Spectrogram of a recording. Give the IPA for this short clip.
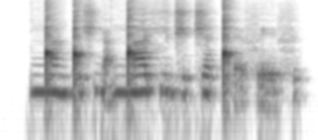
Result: ŋ͡ǃ ã ɡ͡ǃ i ʃ ŋ a̰ ŋ͡ǃ a fʲ u d͡ʒ ɘ t͡ʃ ɐ ǃʰ ɛ̰ f ḛ f

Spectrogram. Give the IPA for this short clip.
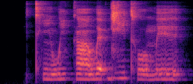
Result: tʰ ĩ˨ w i˦˨ k ã˦ w ɛ˦ ʔ d͡ʑ i˦˨ tʰ o˨ m e˦˨ ɪ̯

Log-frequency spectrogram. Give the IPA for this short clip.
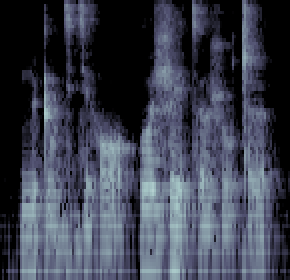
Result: n ə˦˨ ʈ o˨ dʲ ə˦ dʲ ɛ˨ h ɔ˦˨ | o˦ e̯ ʂ e˦˨ tʼ œ˨ ʂ o˨ ǀ œ˨

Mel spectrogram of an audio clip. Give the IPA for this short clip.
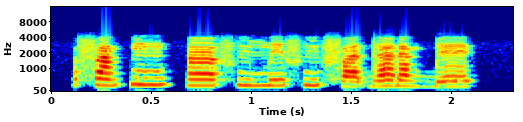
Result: f a˧ k͡p ũ˦ | ã˧ f ĩ˧ m e˧ f ĩ˧ f a˨ d a˨˦ ɾ a˧ ɡ͡b ɛ˧

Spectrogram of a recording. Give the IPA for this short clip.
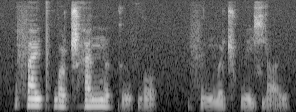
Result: f a˥ ɪ̯ pʰ w ɔ˥˩ ʈ͡ʂʰ a˥ n n̪ ɤ˥˩ k ɤ̰˨˩ f w ɔ˥˩ | f ə˧˥ n n̪ ɤ˥˩ ʈ͡ʂʰ w e˧˥ ɪ̯ ɕ j ɑ̰˨˩˦ ʊ̯

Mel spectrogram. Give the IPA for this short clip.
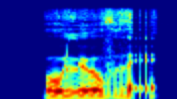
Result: u lʲ w u v ð ḛ

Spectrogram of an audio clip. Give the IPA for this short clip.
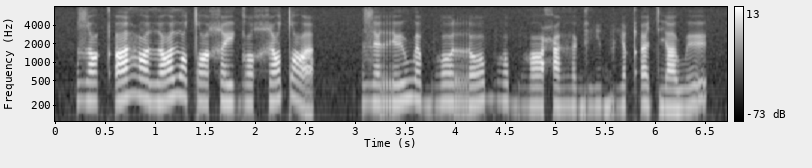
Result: z ɑ qʼ a ɦ ɑ ð ɑ ð ɐ tˤ a χ e ɡ ɔ χ i tˤ a | z ɐ r ɘ w ɐ bʱ ɔ r ɔ bʱ ɔ bʱ ɑ ħ ɐ ɦ ɐ ɡʱ i bʱ i qʼ e t j a w ɘ

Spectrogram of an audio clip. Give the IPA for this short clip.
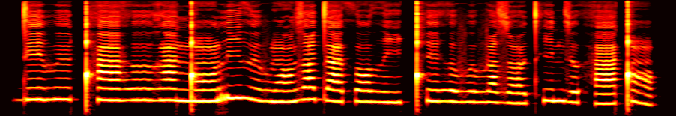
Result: d e β ʏː ǃʰ ã ɦ ɵː ɣ ã ŋ͡ǃ ɔ̃ r i ð ʏ v ɔ̃ zˤ ɪ d a θ ɔ ð i ǃʰ ɪ ɦ ə v ɵ v e zˤ ɵː tʰ i n z ɵ h a ǃ ɔ̃

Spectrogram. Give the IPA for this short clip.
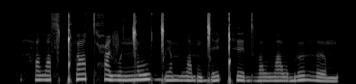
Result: h ə ðˤ i sˤ ǃʰ u tˤ ħ i v ə ŋ͡ǀ o w ɡ͡ǀ e m ðˤ i m ɡ͡ǀ e ǃʰ e dʱ o l ðˤ ɛ w ɡ ɵ ɦ ə m

